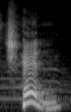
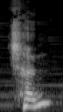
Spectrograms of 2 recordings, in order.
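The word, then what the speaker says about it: Ch'en: operator that we pronounce chen chen is not pronounced as chen chen is chun and then there's like uh two yay which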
